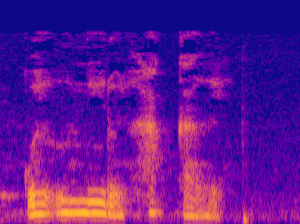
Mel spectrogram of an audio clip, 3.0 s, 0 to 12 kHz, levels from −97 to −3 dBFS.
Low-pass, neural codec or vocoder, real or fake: 7.2 kHz; none; real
